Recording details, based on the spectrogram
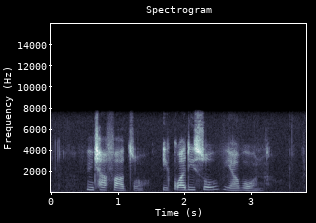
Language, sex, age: Tswana, female, 21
